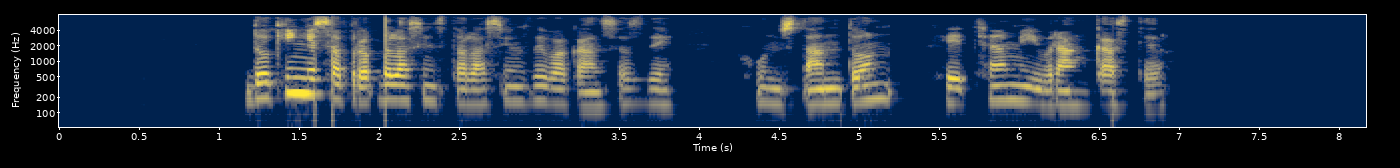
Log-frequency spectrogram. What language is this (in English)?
Catalan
